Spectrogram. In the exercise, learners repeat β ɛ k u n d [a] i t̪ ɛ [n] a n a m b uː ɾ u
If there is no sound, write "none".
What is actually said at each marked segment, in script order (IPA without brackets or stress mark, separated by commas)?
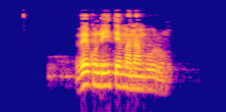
i, m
